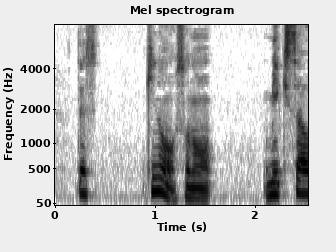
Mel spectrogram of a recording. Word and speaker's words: Mixer: なんですけど mix er とか言ってミキサーと読むみたいなんです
